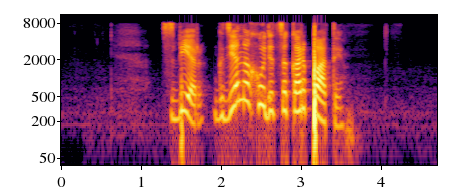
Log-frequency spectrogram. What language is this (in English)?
Russian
